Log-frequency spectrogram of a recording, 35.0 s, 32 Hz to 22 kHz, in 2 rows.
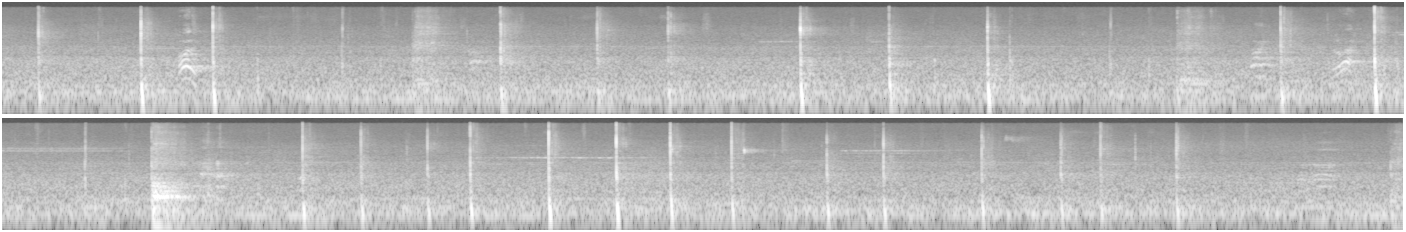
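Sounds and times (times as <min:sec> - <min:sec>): sharp knocks and thumps: 0:19.4 - 0:20.0.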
